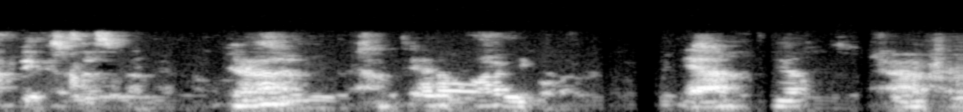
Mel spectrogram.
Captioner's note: people chattering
